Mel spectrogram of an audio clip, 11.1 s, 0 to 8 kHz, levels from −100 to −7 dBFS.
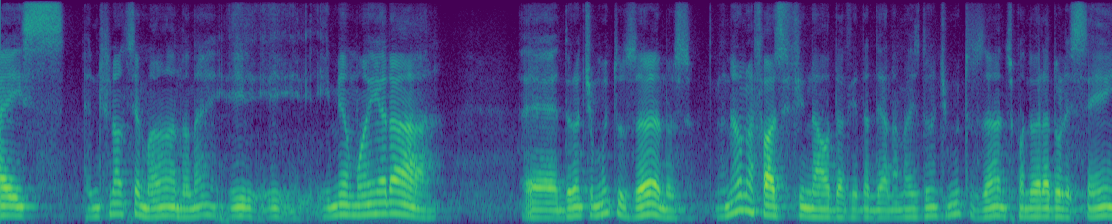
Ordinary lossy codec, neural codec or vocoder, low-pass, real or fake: none; codec, 16 kHz, 2 kbps, FunCodec, trained on Chinese and English, 25 frames a second; none; fake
